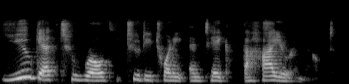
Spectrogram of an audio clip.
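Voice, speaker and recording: A woman's voice: mid-range voice, moderate pace. A woman acting as game master, patiently walking a player through character creation and often checking that they follow. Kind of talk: explaining game rules.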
